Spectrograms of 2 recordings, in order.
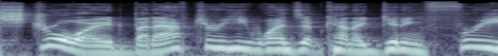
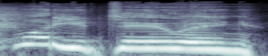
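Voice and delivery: slow, loud, higher panicked yell; Bill Paxton impression; 4 semitones higher, 9 dB louder, slower than usual. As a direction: yell it slowly in alarm. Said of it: "That's my Bill Paxton".

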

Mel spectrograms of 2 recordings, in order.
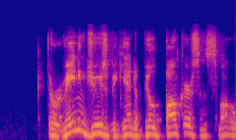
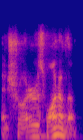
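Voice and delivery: ordinary delivery

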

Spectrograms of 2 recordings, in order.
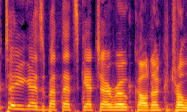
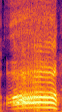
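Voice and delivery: loud, high, drawn-out wail; cartoonish involuntary howl; sudden cry mid-sentence; 11 semitones higher, 10 dB louder than usual. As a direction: burst out with a long "ohh". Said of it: "he'll just go".

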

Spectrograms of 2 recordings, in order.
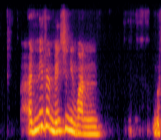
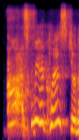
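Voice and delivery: imitated yell; 13 semitones higher than usual. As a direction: bark the demand up high, imitating her. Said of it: "she starts yelling at me".

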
